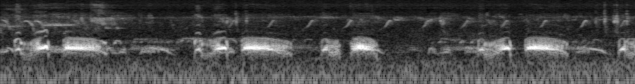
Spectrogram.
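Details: Spotted doves in a live decoy session luring wild birds: loud hollow coos in uneven bursts, some doubled, with softer answering coos between and faint high chirps from other small birds.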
